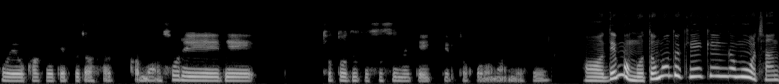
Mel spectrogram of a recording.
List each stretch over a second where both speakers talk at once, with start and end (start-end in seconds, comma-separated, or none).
none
